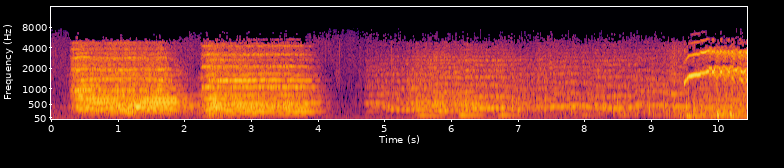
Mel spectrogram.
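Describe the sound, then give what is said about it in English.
In a Lone Ranger radio drama, a horse gives two long, loud, shrill neighs back to back as Tonto comes back fast from town, rhythmic galloping hoofbeats drumming steadily underneath, ending with a brief high whinny. “That's Tonto coming back from town. He's traveling fast.”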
